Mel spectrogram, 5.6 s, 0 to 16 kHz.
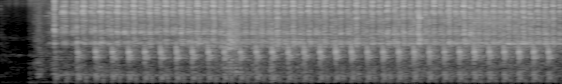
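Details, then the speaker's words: Stuart S50 model steam engine on first test run, on air: brisk exhaust chuffs about three per second with a slightly uneven beat; runs okay but valve timing is not right, yet to be set. "it seems to run okay but as usual the valve timing is not right but you can't have everything"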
